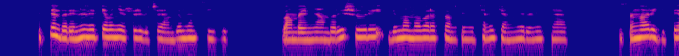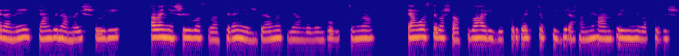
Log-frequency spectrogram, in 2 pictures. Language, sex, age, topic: Kinyarwanda, female, 18-24, education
